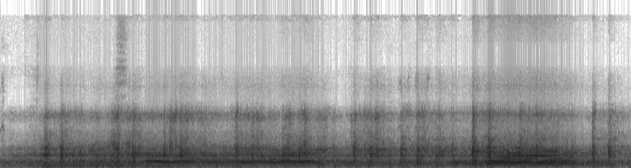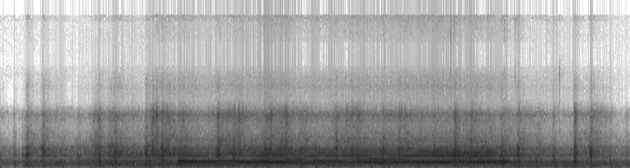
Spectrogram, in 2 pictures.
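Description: A train rolls steadily along the tracks with a continuous rumbling clatter, and a few sustained horn-like blasts sound over it. The noise stays loud throughout, with no voices.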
